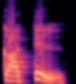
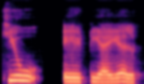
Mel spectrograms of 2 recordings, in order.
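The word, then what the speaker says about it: قاتل: Like katil, if we write in Hinglish, will be Katil, but it should be Qatil, katil, and ghen.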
